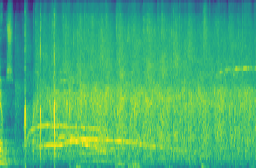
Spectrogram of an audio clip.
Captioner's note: audience applauding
